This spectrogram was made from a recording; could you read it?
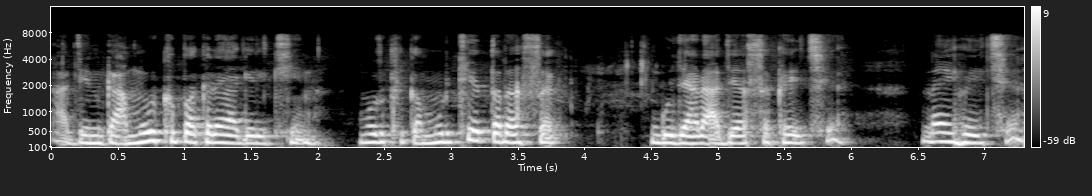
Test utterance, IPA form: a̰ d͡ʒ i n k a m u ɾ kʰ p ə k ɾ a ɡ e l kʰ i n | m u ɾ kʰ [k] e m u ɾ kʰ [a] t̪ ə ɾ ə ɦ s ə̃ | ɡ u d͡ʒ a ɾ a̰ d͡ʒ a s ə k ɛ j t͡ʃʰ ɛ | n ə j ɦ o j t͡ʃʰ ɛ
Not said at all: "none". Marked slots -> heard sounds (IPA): k, e

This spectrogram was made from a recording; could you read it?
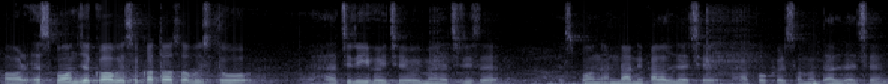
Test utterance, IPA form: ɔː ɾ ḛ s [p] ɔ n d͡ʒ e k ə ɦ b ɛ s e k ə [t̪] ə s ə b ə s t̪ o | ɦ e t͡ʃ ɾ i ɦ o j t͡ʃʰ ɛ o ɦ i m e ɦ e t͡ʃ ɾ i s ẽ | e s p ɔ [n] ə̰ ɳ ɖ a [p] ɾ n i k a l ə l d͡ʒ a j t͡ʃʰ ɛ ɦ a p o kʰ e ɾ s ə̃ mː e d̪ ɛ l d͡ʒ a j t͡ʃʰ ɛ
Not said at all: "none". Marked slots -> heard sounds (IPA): p, t̪, n, none

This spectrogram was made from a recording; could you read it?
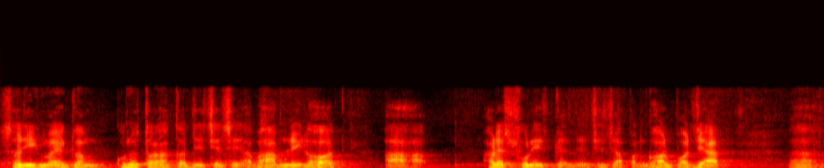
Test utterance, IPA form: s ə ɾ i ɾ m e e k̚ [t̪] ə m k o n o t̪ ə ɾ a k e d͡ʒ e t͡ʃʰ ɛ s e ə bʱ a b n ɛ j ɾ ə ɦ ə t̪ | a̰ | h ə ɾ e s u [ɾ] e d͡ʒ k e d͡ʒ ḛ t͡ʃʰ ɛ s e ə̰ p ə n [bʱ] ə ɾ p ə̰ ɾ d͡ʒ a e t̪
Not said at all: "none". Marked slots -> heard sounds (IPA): d̪, ɾ, ɡʱ

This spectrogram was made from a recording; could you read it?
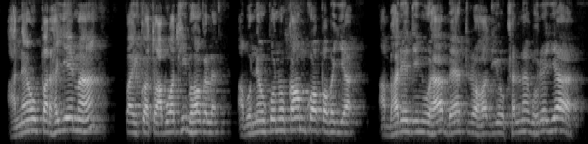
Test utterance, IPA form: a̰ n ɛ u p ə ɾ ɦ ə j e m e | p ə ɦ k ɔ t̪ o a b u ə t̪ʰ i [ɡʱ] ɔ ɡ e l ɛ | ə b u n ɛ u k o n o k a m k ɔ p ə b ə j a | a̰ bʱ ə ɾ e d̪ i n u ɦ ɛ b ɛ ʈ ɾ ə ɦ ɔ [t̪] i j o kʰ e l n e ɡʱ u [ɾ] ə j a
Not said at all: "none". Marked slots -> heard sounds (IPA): bʱ, d̪, ɾ

